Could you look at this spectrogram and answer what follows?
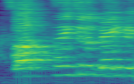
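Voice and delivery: normal talking voice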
